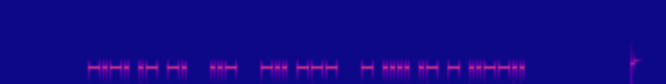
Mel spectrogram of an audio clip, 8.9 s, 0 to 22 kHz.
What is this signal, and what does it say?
Morse code, heard as a keyed tone, about 25 wpm, 700 Hz. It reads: CAN U DO THAT?
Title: Sentences from Top 100 Words and Abbreviations 25wpm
